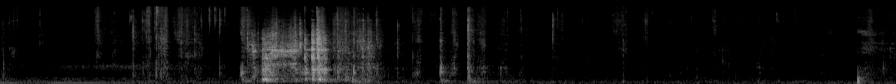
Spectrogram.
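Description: Purple slime made with kinetic sand being kneaded, stretched and pressed by hand, giving sticky crackles and clicks, with one louder stretch of noise about two and a half seconds in that lasts just over a second.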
